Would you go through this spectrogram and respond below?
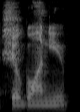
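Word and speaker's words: Zhou Guanyu: And Sauber's had Bottas and Guan Yu Zhou, however you pronounce his name. – Zhou Guan Yu.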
